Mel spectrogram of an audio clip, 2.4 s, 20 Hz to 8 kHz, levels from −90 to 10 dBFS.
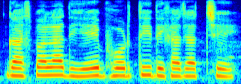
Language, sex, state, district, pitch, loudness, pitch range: Bengali, female, West Bengal, Alipurduar, 230 Hz, -15 LUFS, 220-245 Hz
